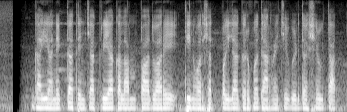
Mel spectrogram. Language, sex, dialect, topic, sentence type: Marathi, male, Standard Marathi, agriculture, statement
